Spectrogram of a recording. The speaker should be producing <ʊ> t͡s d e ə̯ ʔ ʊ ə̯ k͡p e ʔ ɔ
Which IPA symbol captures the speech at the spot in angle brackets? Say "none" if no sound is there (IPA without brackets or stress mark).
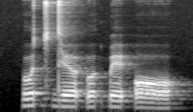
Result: ʊ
